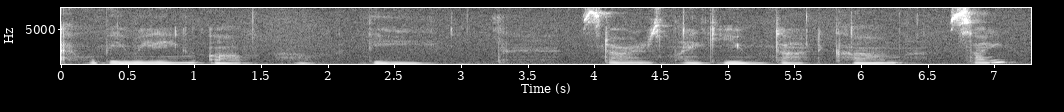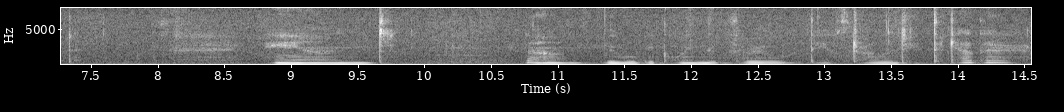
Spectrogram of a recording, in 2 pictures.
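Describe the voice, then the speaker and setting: A soft-spoken voice moves at a very slow pace. Long pauses come often. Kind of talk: casual talk to camera.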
